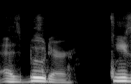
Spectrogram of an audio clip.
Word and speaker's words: Buddha: He keeps on referring to Buddha as Buddha. And he's like, Buddha's name be praised. And you're like, that's not how you say it. Why are you adding R's?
